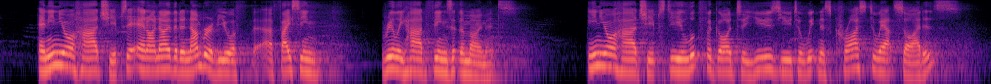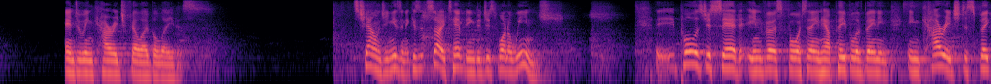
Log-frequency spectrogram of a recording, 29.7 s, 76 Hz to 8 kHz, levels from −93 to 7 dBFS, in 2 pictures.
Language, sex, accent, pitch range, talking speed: English, male, Australian, 150-180 Hz, 140 wpm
